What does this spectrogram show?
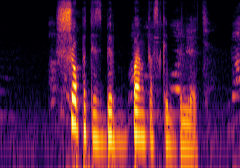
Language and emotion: Russian, angry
